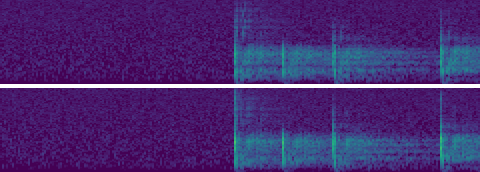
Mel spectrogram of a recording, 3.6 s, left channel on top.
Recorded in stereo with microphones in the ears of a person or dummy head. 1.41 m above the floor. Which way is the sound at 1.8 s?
60° right (ahead or behind).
